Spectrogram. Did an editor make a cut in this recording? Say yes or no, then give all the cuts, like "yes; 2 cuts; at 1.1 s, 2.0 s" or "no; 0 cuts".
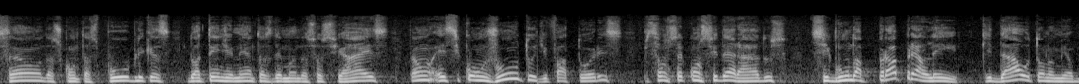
no; 0 cuts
